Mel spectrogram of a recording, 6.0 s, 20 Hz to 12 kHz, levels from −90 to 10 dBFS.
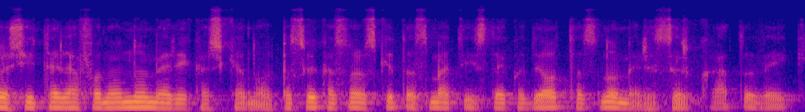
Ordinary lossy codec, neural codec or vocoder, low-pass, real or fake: Opus, 16 kbps; none; 7.2 kHz; real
